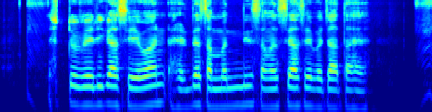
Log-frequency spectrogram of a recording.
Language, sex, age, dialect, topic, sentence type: Hindi, male, 18-24, Kanauji Braj Bhasha, agriculture, statement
